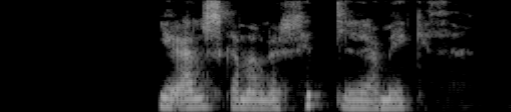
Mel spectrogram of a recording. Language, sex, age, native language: Icelandic, female, 30-39, Icelandic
